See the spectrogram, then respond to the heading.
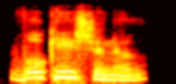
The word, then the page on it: vocational: Indian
